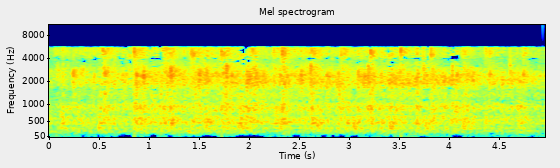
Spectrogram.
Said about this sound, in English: A round of applause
